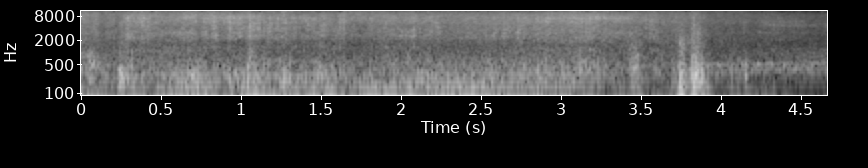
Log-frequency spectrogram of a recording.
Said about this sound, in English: stretch your legs out in front of you, and let's slide to the other side together. Ready, set, go!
